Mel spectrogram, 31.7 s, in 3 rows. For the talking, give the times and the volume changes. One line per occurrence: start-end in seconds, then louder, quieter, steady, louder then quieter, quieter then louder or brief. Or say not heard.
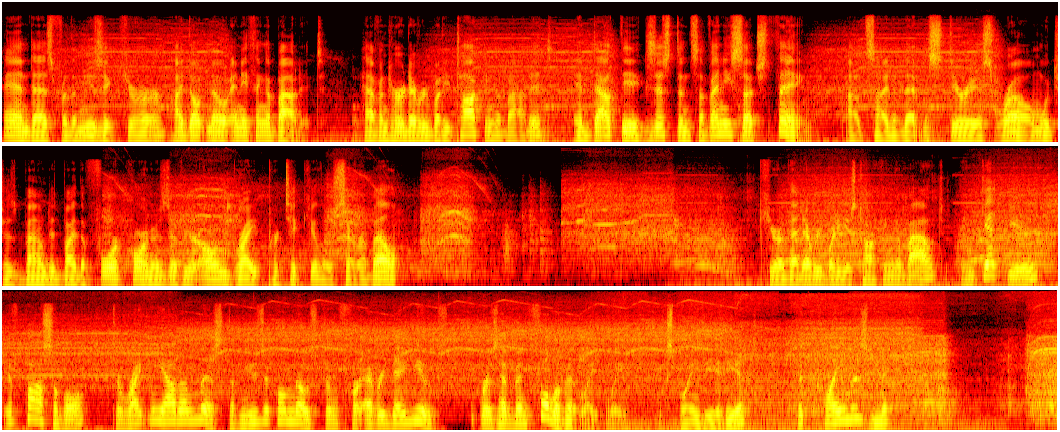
0.0-14.5 steady
18.1-30.0 steady.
